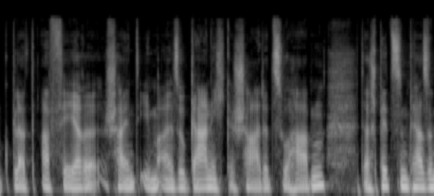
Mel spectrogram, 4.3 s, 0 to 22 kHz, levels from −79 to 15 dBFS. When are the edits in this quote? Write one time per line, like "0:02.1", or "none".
none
